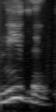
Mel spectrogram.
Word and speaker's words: needed: Needed, porque ese final va a tener el sonido de id, ¿cierto?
